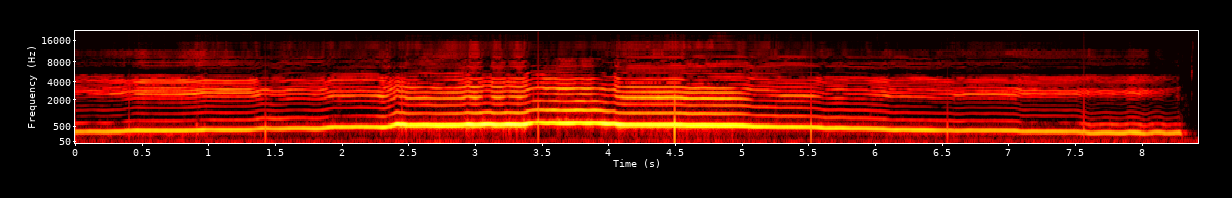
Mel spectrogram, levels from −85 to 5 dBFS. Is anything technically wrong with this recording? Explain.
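Yes. This music has overlapping chunks, heard as a small stutter at 0.41, 1.43, 2.45, 3.47, 4.50, 5.52, 6.54 and 7.57 s. The audio was handled in 1-second chunks, each starting about 23 ms before the previous one ended, so that sliver replays at every join. The slightly longer than 1-second spacing follows from that replay. Unlike a dropout, nothing goes missing; the music briefly doubles back instead of going silent.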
